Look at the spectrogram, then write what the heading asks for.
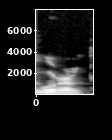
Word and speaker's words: world: It comes with an L in the middle. It's not the word W-O-R-D. It is world.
